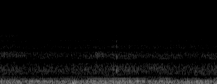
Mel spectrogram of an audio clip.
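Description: Steady low background rumble with a faint hiss, with no distinct event standing out.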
